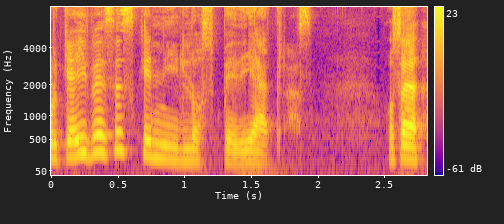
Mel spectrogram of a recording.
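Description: Her tone dark and mellow, a woman speaks at medium pitch and a fairly slow pace. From Mexico, Chihuahua. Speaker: political activist and TV presenter; TV presenter. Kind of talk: interview. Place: studio. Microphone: lapel.

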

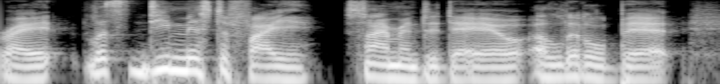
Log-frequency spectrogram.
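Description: In an unremarkable speaking voice, a man talks at a moderate pace and medium pitch. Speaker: podcast host. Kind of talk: scripted narration.

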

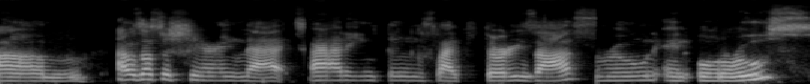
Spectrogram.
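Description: Over a quiet background, a woman speaks at a very slow pace with fairly even intonation and a fairly low pitch. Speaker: online community participant. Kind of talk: casual discussion. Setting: online voice call. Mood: calm, explanatory. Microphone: video call.

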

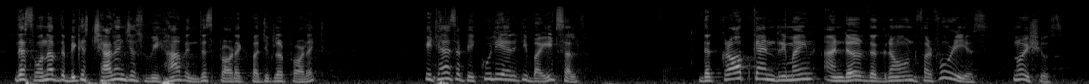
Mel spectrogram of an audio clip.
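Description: With a high pitch and very wide pitch swings, a man speaks at a fairly quick pace broken by long, frequent pauses. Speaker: agribusiness projects director. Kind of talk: panel presentation. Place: hall.

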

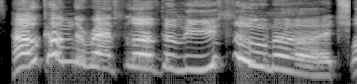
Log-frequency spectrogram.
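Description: Very slow and high-pitched, a put-on character voice drags out its words. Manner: funny, exaggerated voice.

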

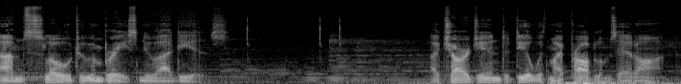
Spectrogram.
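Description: Music plays behind a man with a very deep, low pitch. He talks very slowly with lively intonation and long, frequent pauses.

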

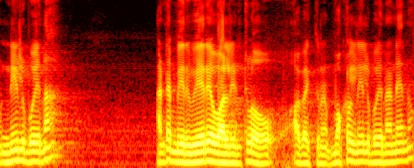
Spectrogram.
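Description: Here a man speaks in a dark, mellow tone with fairly even intonation. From Telugu-speaking India. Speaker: English language teacher. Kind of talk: tutorial. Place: studio. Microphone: lapel.

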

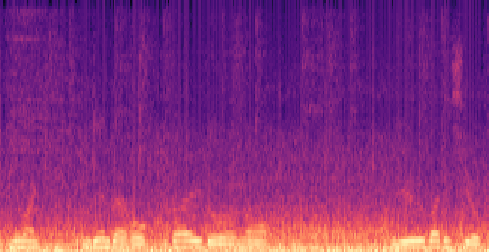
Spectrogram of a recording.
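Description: Loud background noise around a man speaking. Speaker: dental technician and home caregiver. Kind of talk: casual vlog talk to camera. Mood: cheerful, reflective. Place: motorbike. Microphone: helmet.

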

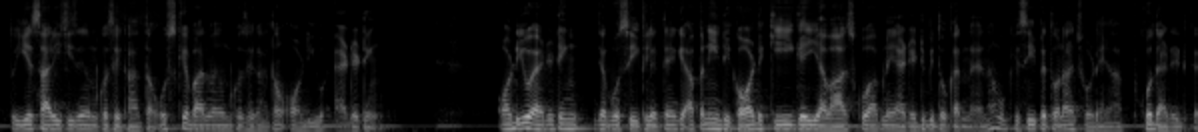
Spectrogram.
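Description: With a very deep, low pitch and a dark, mellow tone, a man speaks at a moderate pace with ordinary pitch variation over light background noise. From Pakistan. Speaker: radio broadcaster and voice-over artist; podcast guest. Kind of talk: casual interview. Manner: formal. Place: studio. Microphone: studio mic.

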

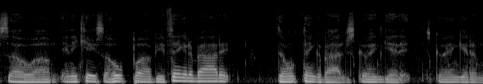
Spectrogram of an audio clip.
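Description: A man's somewhat breathy, dark, mellow voice at a very fast pace, with fairly even intonation and a dry sound with no echo. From Philadelphia, US. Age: 60s. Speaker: jazz saxophonist. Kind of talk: product testimonial; casual testimonial chat. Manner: halting, many fillers. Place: studio. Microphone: studio mic.

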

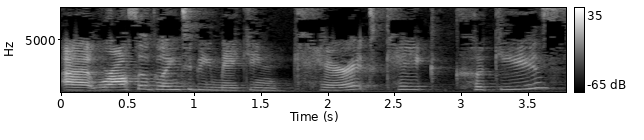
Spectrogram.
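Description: Ordinary pitch variation marks a woman's speech at a very slow pace. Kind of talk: casual cooking vlog chat. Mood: warm, cheerful. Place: kitchen.

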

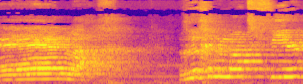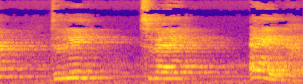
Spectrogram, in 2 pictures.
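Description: A high-pitched woman's very slow, lively speech amid strong room echo and light background noise. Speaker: fitness instructor. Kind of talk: workout instruction with counting. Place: gym.

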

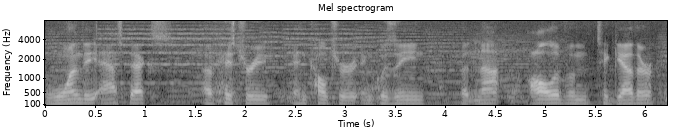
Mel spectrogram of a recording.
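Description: Clear music plays in the background, and the sound is dry with no echo. The speech moves at a moderate pace with long, frequent pauses. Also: man. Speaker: chef. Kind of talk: interview answer. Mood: warm, nostalgic. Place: waterside.

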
